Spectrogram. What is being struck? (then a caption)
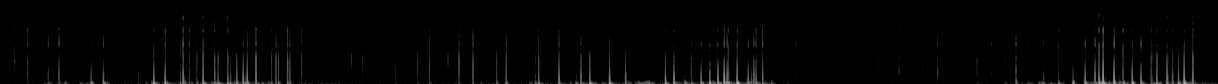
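Acrylic object. An acrylic object is tapped in quick, dry clicks that come in three dense flurries, with scattered single taps between them. Each tap is short and soft, mostly a low thump with a faint bright click on top.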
